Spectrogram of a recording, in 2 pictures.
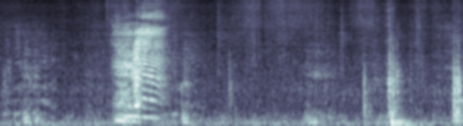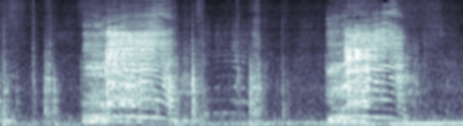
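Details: Alpine goat doe in labour, giving birth to triplet kids; three loud, wavering, harmonic-rich bleats around two, eight and eleven seconds, with quieter rustling and clicking in between.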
